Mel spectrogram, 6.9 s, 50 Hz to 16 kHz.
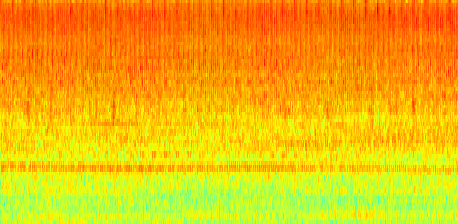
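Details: Porsche Cayenne 957 with 3.6 FSI V6 at idle: rough, gritty timing chain grinding noise from the engine's left side, with fainter FSI injector knocking/ticking from the right side.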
